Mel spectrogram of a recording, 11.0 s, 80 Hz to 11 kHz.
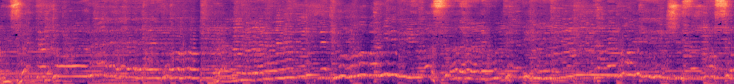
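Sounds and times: accordion: 0.0s - 11.0s
woman singing: 0.0s - 11.0s.

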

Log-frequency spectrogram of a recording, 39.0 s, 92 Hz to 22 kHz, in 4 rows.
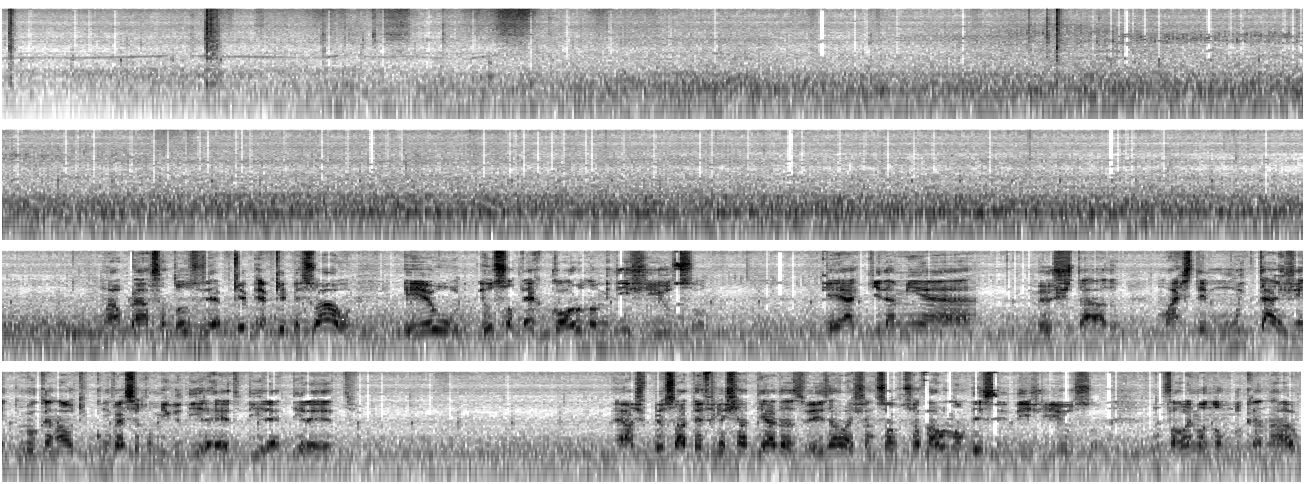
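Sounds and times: car engine and road noise: 0.0s - 39.0s.

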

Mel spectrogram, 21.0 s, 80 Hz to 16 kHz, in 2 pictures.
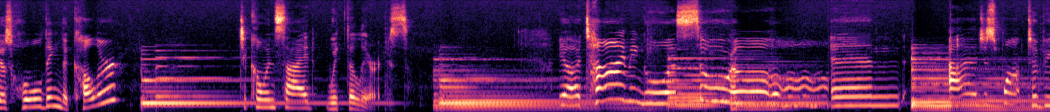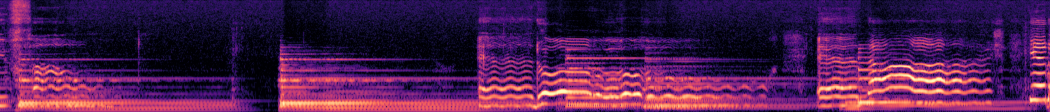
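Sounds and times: person singing with vibrato: 1.4s - 12.2s, 14.7s - 21.0s
electronic keyboard chords: 1.4s - 21.0s.

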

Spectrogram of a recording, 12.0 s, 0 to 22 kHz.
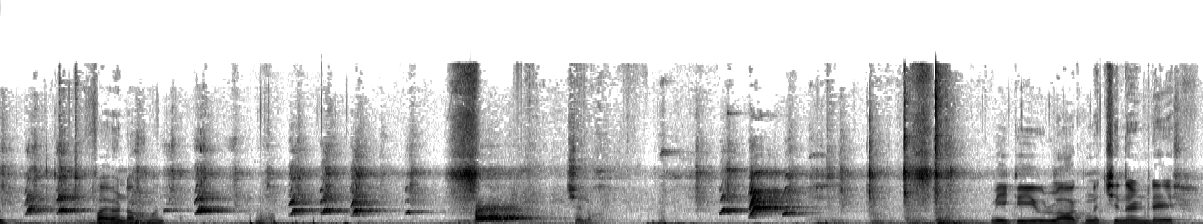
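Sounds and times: dog yipping and whining: 0.2s - 0.9s, 1.6s - 5.4s, 7.2s - 8.1s.

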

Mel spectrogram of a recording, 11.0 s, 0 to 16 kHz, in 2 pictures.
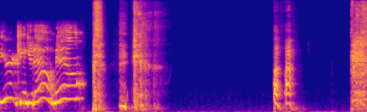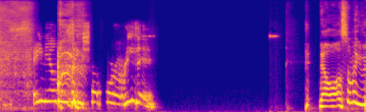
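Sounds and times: hissing intake of breath: 5.3s - 6.0s.

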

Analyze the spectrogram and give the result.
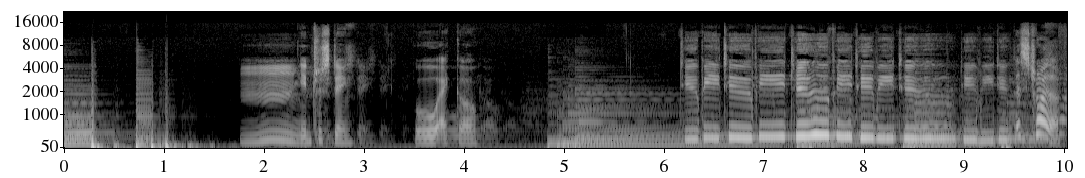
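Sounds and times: acoustic guitar chord ringing: 4.6s - 10.0s.

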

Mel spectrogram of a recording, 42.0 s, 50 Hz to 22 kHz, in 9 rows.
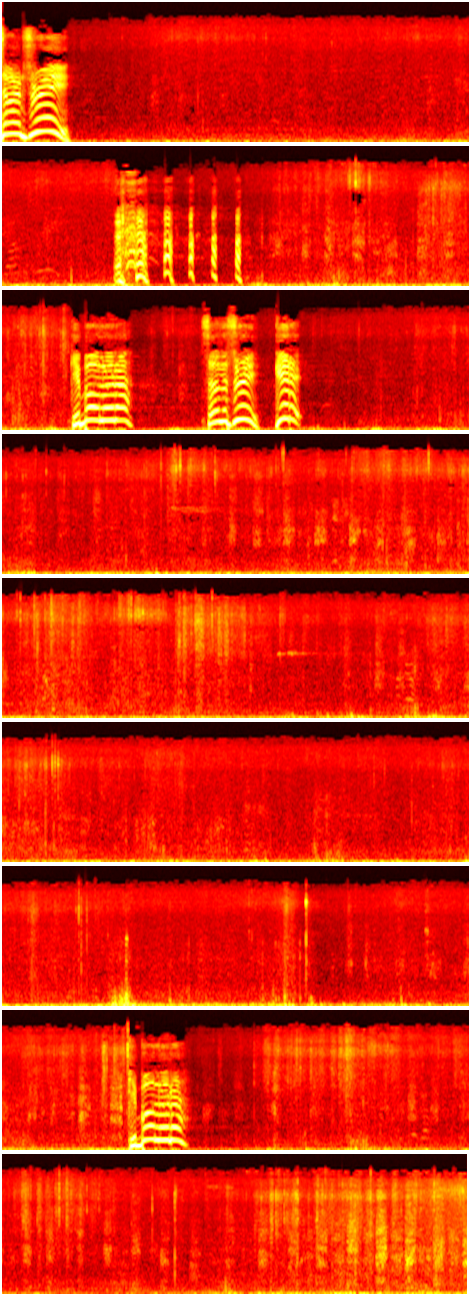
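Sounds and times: low wind rumble on microphone: 0.0s - 34.0s, 34.6s - 42.0s
footsteps through dry brush: 7.3s - 10.1s, 12.8s - 31.0s, 34.7s - 42.0s.

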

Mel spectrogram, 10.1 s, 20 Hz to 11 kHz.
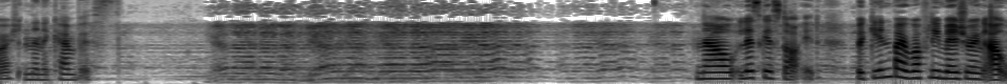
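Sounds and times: wordless chant-like vocal: 0.0s - 10.0s.

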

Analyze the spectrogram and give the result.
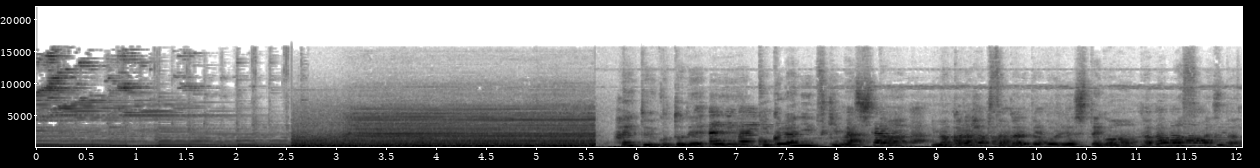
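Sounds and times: train platform noise: 2.6s - 5.8s.

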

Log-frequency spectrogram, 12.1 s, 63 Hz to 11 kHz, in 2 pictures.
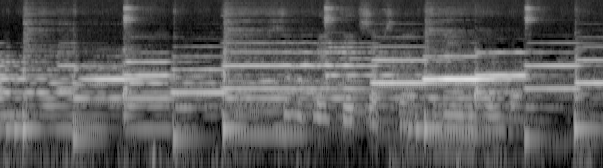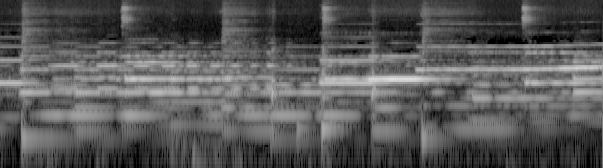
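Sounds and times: electronic keyboard pop music: 0.0s - 12.0s.

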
